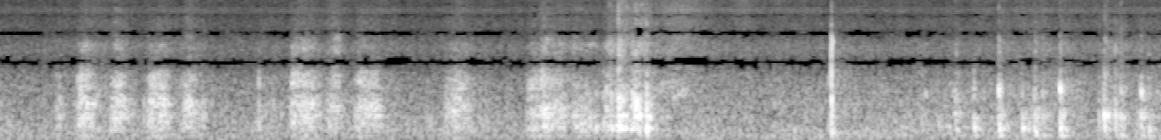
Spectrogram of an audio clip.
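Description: Fingertips and short nails tap and scratch a small, glossy paperboard Wowax depilatory hard wax box that is hollow with its contents inside. Quiet, dry, papery taps and scratchy brushes come in quick clusters, each dying away almost at once. Around the middle there is a louder scraping burst, followed by a single sharp click.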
